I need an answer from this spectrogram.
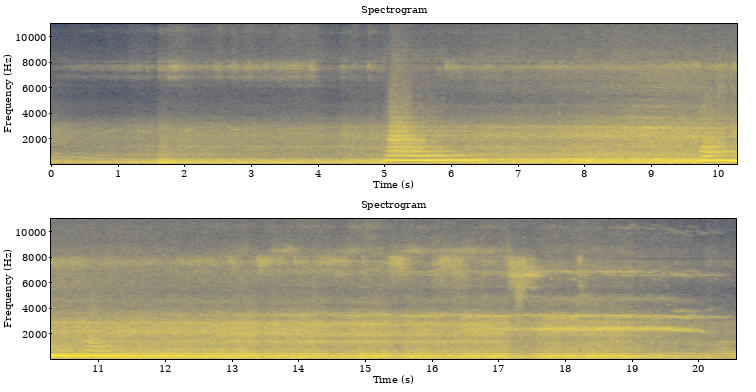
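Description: KRL Commuter Line electric train running into the platform with a steady rumble and clatter of wheels. It sounds two loud horn blasts, one about five seconds in and one about ten seconds in, each lasting about a second, and the second is followed by a short toot. A high squeal rises over the rumble in the later seconds.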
